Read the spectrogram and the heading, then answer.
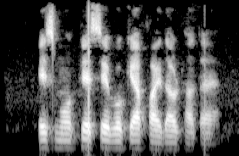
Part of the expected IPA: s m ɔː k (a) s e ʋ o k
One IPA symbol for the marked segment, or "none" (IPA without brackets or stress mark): e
